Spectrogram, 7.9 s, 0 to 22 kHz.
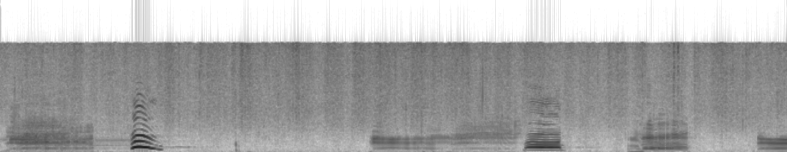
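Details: Zwartbles ewes on a regenerative farm in County Kilkenny, Ireland, called to a feed bucket; harmonic bleats near 0.5, 4 and 6.5 seconds with a higher wavering bleat near 1.4 and 5.3 seconds, a woman's voice between.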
